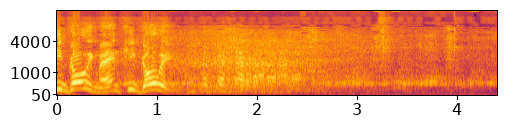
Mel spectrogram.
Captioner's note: students laugh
